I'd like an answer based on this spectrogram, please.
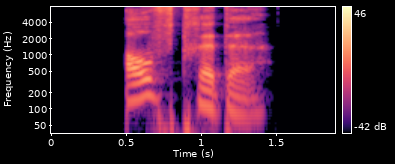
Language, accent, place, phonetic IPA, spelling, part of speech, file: German, Germany, Berlin, [ˈaʊ̯ftʁɪtə], Auftritte, noun, De-Auftritte.ogg
- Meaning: nominative/accusative/genitive plural of Auftritt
